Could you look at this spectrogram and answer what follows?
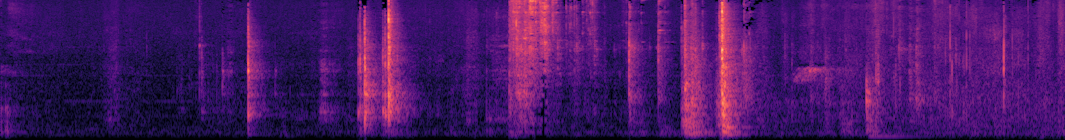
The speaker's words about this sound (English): Hello? Okay, I'll pop the door, mate. There you go.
